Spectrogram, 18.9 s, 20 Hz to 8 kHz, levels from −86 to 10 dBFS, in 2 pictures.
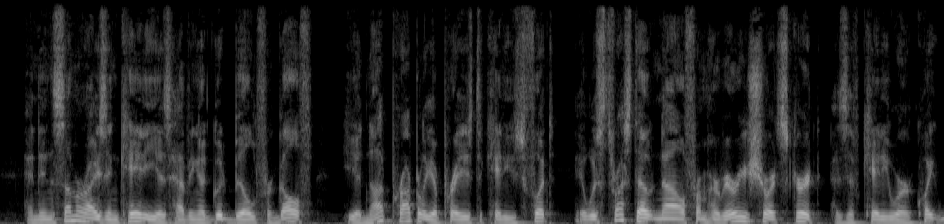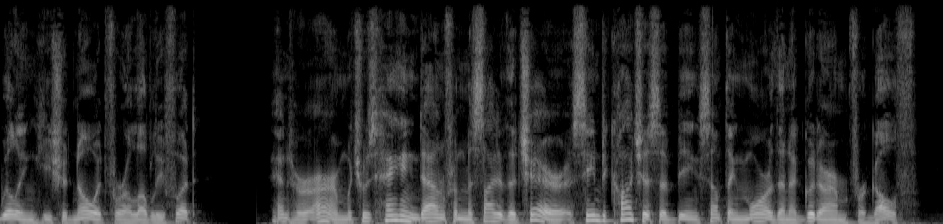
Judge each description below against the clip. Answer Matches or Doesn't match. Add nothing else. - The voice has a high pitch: Doesn't match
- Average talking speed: Doesn't match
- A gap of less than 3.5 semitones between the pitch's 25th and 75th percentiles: Doesn't match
